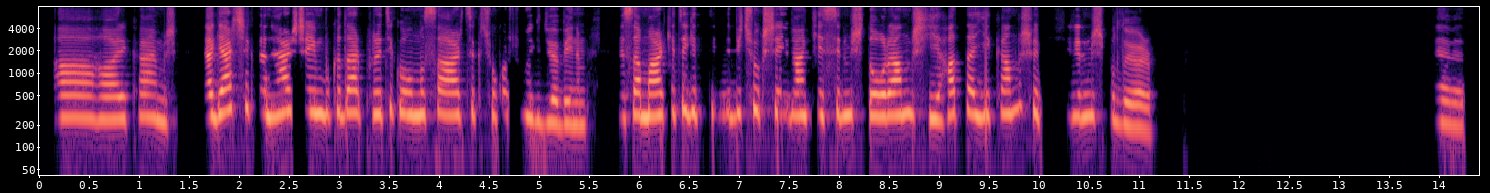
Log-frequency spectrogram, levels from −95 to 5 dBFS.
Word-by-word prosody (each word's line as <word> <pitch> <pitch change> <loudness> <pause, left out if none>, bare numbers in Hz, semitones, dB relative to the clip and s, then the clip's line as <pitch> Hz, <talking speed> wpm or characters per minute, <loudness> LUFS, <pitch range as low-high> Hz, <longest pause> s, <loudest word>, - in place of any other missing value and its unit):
A, 250 -1 0
harikaymış! 240 -1 -1 0.3
Ya, 255 - +7
gerçekten 300 0 +2
her 285 +4 +3
şeyin 290 -2 +1
bu - - -4
kadar 290 0 +1
pratik 280 +2 -3
olması 275 0 +2
artık 270 0 +1
çok 265 0 -8
hoşuma 265 -2 -5
gidiyor 215 -2 -1
benim. 200 -1 -1 0.3
Mesela 250 +3 +2
markete 270 +3 +4
gittiğimde 285 -2 -4
birçok 290 +1 -1
şeyi 285 -2 -4
ben 270 0 +3
kesilmiş, 270 +1 -2
doğranmış, 270 +1 +4
yı 245 -1 +2
hatta 275 +4 +1
yıkanmış 285 +5 -1
ve 280 - +1 0.2
pişirilmiş 260 0 -3
buluyorum. 190 -6 -1 2.8
Evet. 200 -3 -6
270 Hz, 125 wpm, -21 LUFS, 250-285 Hz, 2.8 s, Ya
